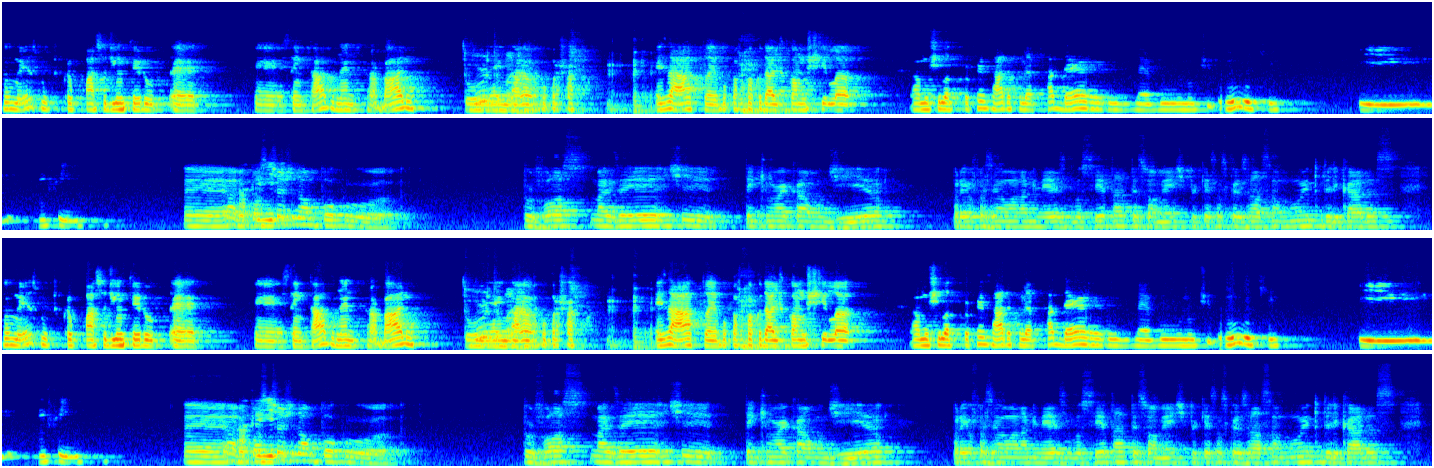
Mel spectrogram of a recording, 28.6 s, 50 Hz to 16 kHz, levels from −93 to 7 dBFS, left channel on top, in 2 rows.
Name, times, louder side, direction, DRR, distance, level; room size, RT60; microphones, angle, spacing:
voice 1, 0.0-1.9 2.5-4.1 4.7-5.7 6.5-7.3 7.5-8.5 9.1-12.0 12.2-12.8 13.6-14.4 14.7-15.1 16.7-17.0, right 4 dB, 60° right, 10 dB, 0.9 m, -25 dB
voice 2, 4.6-5.8 6.0-6.4 7.3-7.6 16.1-18.2 19.5-21.4 21.7-23.1 23.8-28.1, equal, 15° right, 1 dB, 3.7 m, -33 dB
21.5 x 13.0 x 9.3 m, 0.67 s
head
